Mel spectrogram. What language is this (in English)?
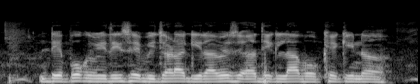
Bhojpuri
